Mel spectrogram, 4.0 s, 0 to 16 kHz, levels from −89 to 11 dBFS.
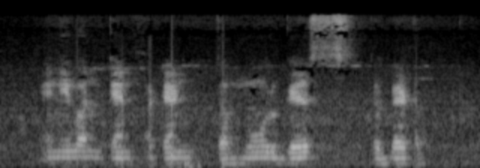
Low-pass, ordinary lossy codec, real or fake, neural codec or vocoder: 14.4 kHz; MP3, 48 kbps; real; none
